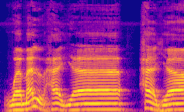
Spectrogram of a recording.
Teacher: ইয়ার উপরে খারা জবর আসার কারণে এক আলিফ টান হবে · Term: মাদ্দে তবাই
